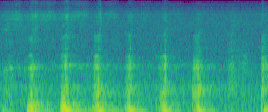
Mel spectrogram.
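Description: An elderly man laughing: a steady run of short chuckles, about four a second.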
